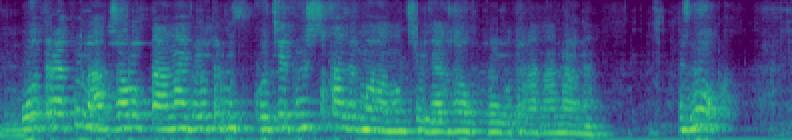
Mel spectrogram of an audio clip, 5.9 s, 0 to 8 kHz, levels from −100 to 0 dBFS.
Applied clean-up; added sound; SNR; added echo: neural separator model SepFormer DNS4.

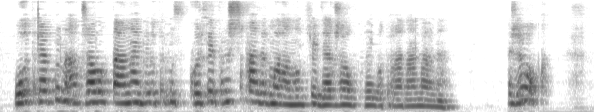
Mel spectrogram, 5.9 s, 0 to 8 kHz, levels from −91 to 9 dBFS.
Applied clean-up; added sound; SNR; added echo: neural mask model DeepFilterNet 3.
